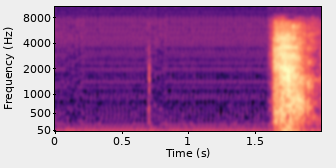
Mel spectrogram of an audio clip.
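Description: Near silence, then a short intake of breath near the end, just before speech.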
